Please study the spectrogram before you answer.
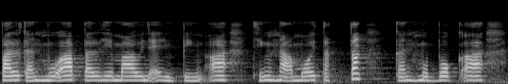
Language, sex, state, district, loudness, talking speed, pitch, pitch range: Mizo, female, Mizoram, Aizawl, -18 LUFS, 235 wpm, 190 Hz, 185-195 Hz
